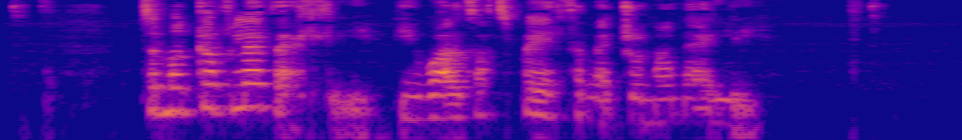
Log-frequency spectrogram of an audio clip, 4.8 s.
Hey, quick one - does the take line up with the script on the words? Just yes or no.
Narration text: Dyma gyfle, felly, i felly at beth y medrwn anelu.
no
